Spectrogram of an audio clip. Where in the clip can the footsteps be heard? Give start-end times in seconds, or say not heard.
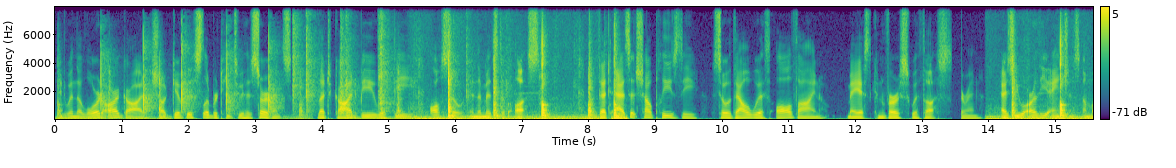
0.0-1.8, 3.4-8.7, 13.9-15.5.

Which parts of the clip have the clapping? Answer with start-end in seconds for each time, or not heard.
0.7-8.8.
